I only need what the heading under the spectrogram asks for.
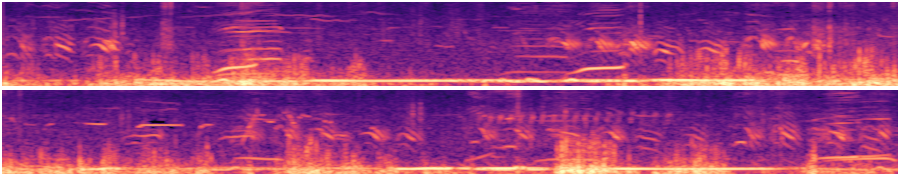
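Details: Two male Greater Prairie-chickens battle for dominance on a lek in northeast Kansas: a steady low moaning drone under rapid cackles, whoops and squeals, with wind in the background.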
